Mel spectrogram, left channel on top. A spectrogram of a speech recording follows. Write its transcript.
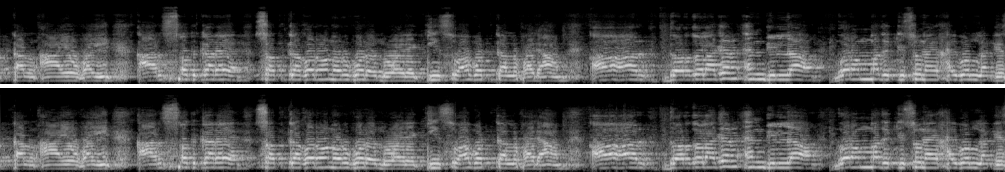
আয় ভাই আর সদকা করানোর উপরে লয়ে কি সওয়াবটাল ফালাম আর দর্দ লাগে এন্দিল্লাহ গরম মাঝে কিছু নাই খাইবল লাগে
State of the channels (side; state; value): both; normal; correlation 0.38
